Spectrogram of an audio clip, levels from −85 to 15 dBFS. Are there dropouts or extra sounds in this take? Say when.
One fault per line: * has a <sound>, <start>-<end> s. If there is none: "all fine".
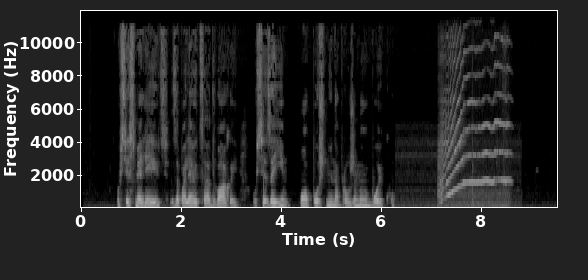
* has a squeak, 7.1-8.7 s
